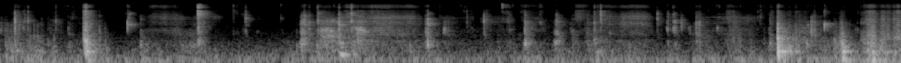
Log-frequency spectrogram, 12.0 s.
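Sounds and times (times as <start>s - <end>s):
chewing crunchy fried chicken: 5.4s - 11.1s
hands rustling in cardboard box: 10.3s - 12.0s.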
